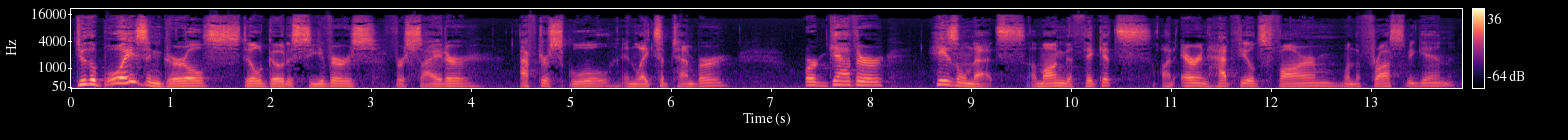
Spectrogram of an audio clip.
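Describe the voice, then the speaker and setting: A man's voice: mid-range voice, lively intonation, slow, creaky. A man acting a wistful dead villager dreaming of his youth, in a reflective, lyrical radio monologue. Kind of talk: dramatic verse monologue for radio.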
